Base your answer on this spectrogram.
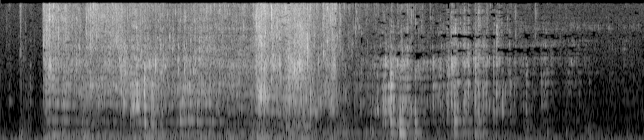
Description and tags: dump cup of water in sink
cup, sink, water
